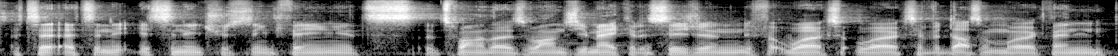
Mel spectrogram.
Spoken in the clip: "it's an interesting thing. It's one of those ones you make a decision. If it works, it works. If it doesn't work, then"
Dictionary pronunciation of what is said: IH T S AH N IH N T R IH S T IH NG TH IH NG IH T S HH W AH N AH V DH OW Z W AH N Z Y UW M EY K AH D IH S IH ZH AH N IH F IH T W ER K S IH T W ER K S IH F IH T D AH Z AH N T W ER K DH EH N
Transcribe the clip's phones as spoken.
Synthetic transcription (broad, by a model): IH T S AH N IH N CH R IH S T IH NG TH IH NG IH T S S W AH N AH V DH OW Z W AH N Z Y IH M EY K AH D IH S IH ZH AH N IH F IH T W ER K S IH T W ER K S IH F IH T D AH Z AH N T W ER K DH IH N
